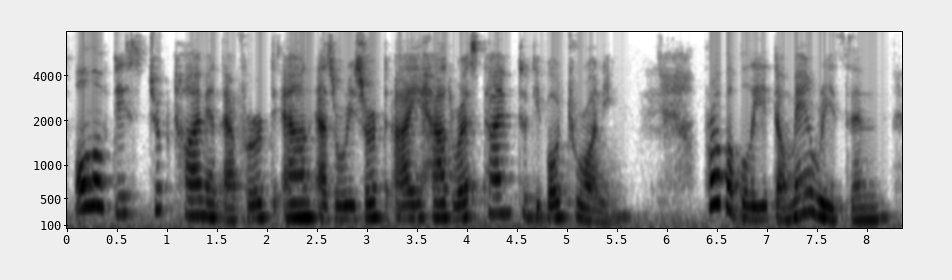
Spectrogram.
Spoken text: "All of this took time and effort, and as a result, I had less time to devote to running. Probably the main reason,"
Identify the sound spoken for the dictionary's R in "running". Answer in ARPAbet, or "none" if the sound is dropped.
R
